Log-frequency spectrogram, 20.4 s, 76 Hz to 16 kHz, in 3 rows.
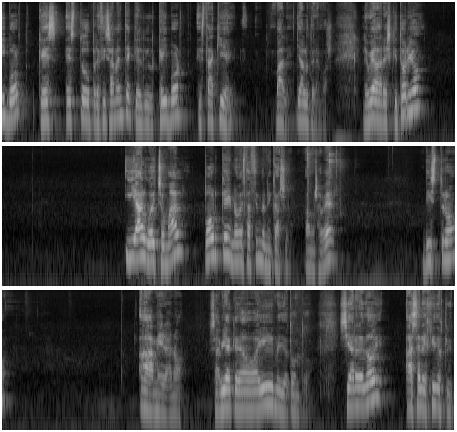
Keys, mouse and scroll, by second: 4.1 click, 5.5-11.0 drag, 13.6-14.7 drag, 19.0-20.3 drag.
